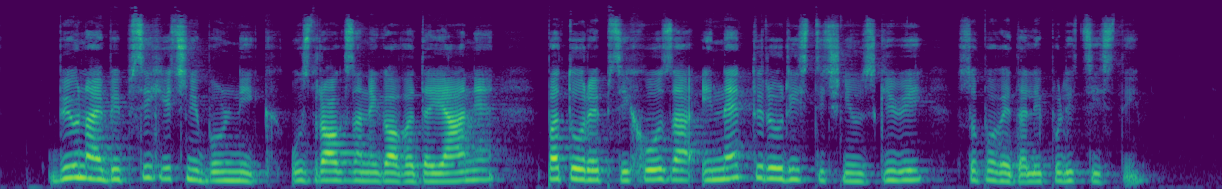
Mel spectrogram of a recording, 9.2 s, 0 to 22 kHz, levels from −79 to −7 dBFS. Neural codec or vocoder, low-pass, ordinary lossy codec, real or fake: none; 19.8 kHz; MP3, 96 kbps; real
